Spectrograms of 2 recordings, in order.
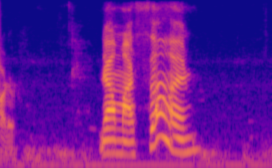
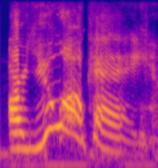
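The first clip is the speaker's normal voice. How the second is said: mocking echo; 4 semitones higher than usual. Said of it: "My son starts laughing at him".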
